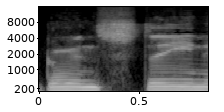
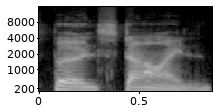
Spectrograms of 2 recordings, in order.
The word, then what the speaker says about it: Bernstein: approach to Bernstein's life Burstein again did they say I thought they said benstein in maybe I'm Mist no I was listening very carefully it was always Burnstein Burnstein oh good okay I mean when you think of a a Stein of beer s t i n you don't say Steen no um but yeah but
